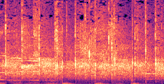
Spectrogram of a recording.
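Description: A studio audience applauds steadily for a featured artist, a dense, loud wash of many hands clapping throughout, while a man's voice talks briefly underneath the noise.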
